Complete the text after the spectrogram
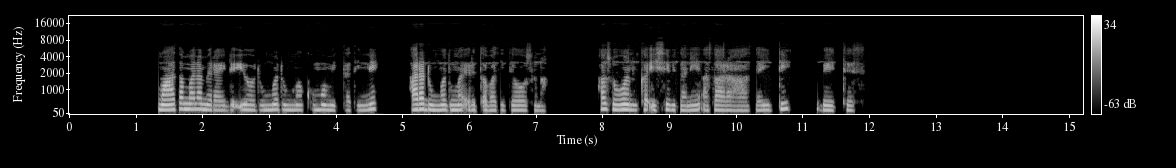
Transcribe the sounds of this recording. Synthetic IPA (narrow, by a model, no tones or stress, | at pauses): maːt̪ɐmɐlɐmɛɾɐjd̪ɛʔɪjoːd̪ʊmːɐd̪ʊmːɐkʼʊmːɔmɪt̪ːɐt̪ɪnːɛ | hɐɾɐd̪ʊmːɐd̪ʊmːɐɪ̰ɾt̪ʼɐbɐt̪ɪd̪ɛjo̞ːsɔnɐ | hɐsowɐŋkɐʔɪsːɪbɪt̪ɐne̞ːʔɐsaːɾɐhaːsɐjɪd̪ːɪ | be̞ːt̪ʰːe̞ːs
